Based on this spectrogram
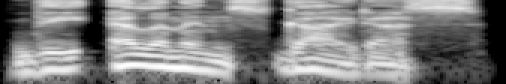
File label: Orc Emote GREETINGS; Nerzhul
